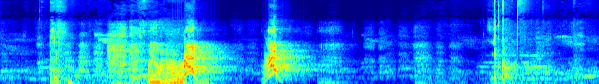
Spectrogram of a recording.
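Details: Pet Labrador Retriever letting out a few short, harsh barks, the first two about a second apart and another after a pause, over human voices and soft background music.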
